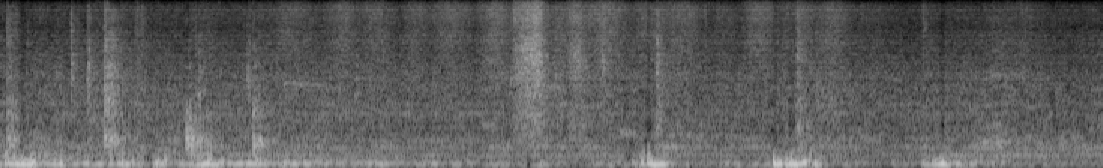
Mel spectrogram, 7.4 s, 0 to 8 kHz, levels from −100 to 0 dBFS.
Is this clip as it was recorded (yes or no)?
no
